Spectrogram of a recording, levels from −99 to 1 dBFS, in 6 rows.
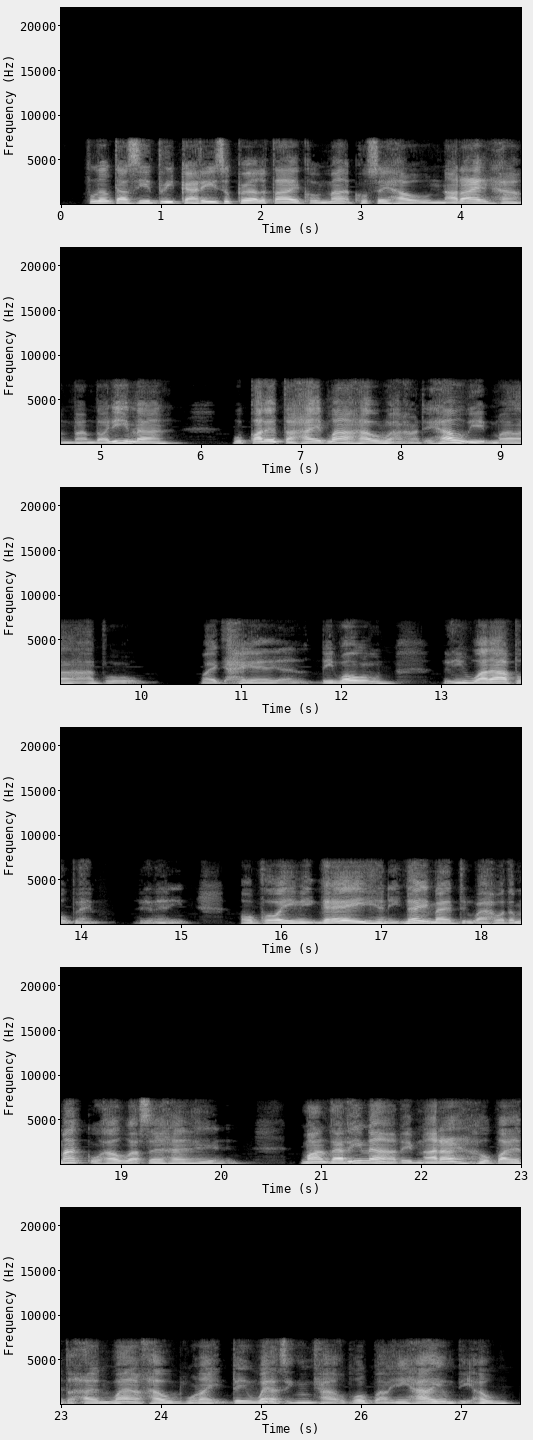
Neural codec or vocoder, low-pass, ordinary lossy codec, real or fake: codec, 16 kHz, 0.5 kbps, FunCodec, trained on LibriTTS, 25 frames a second; 7.2 kHz; none; fake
